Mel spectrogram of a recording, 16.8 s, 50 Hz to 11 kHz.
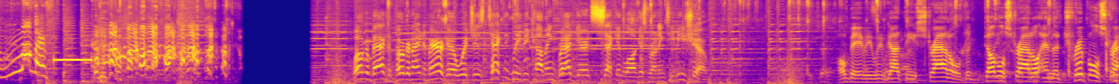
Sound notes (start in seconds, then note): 1.4 laughter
